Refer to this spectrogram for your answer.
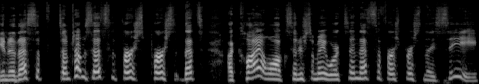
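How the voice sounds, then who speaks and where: The voice is raised and projected. The sound is dry and close, with no echo. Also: woman, high pitch for a woman. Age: 60s. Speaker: construction executive. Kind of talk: interview. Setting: podcast recording. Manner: halting, repeats words.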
